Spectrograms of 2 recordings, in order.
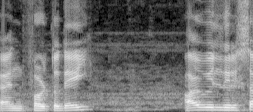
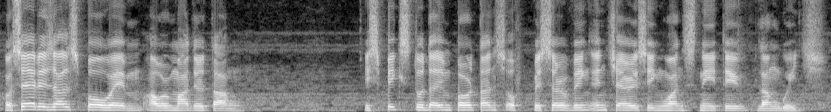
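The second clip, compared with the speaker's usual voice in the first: usual speaking voice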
